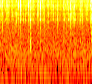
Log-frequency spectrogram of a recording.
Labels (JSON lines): {"label": "ambient", "recorder": "HydroMoth"}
